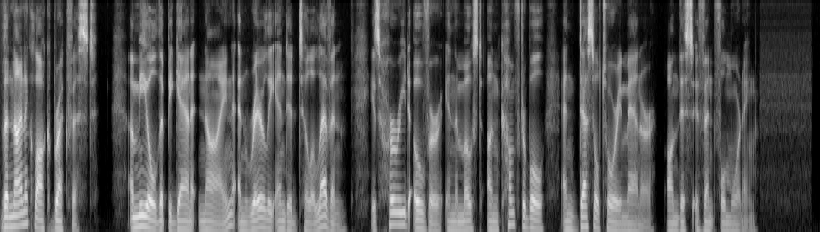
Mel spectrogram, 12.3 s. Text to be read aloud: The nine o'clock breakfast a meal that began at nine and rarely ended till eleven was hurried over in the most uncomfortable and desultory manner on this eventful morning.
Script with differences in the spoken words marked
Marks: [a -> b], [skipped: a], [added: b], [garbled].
The nine o'clock breakfast a meal that began at nine and rarely ended till eleven [was -> is] hurried over in the most uncomfortable and desultory manner on this eventful morning.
